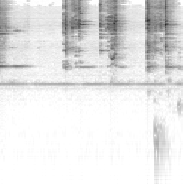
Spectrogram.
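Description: Metal spatulas scraping and clinking on a stainless steel cold plate as a sheet of rolled ice cream is spread and smoothed. There is a sharp ringing clink at the start, then two scraping strokes about a second in and again half a second later.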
